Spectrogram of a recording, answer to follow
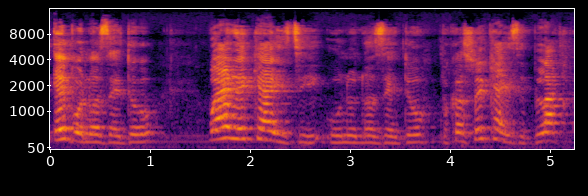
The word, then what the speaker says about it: Ununozędo: So, Lavinia, so try to pronounce that, the title of the book. Title? Yes. Okay. Ununozędo. Ununozędo.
